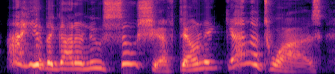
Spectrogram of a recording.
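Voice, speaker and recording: A man's voice: very high-pitched, huge pitch swings, measured pace, pitched above the performer's own voice, heavily acted. A man voicing a pompous, clubby good-old-boy judge, in a live-told story. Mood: jovial, clubby. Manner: drawling, incredulous, clubby.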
